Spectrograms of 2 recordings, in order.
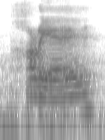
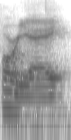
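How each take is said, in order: First: The name is said with a French pronunciation. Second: The name is said with an English pronunciation. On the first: "if you want to say it with the French inflection" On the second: "I think it's Poirier"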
